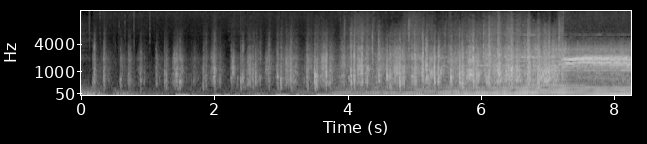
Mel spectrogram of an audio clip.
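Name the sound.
horse neighing and hooves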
